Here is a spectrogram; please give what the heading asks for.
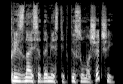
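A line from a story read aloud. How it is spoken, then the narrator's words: Quiet question. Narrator (Russian): все так же тихо спросил брат императора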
